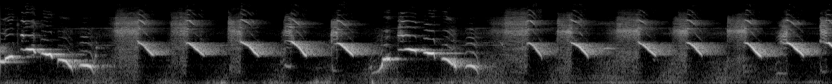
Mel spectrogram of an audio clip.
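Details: Samyong opens with a quick stepping run of falling whistles, then settles into rapid repeated downward-sliding whistled notes with high sibilant tops, loud and clear.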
